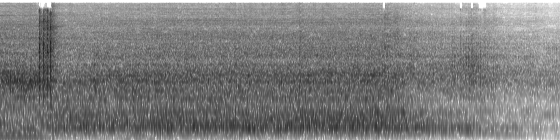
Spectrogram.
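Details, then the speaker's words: Vacuum cleaner with HEPA bag bought from a customer, lower cord hook broken, possible leaks; steady even motor whir with smooth airflow rush holding level, then winding down at switch-off, runs normally. "Now this thing obviously works like it's fine, but I didn't want it."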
